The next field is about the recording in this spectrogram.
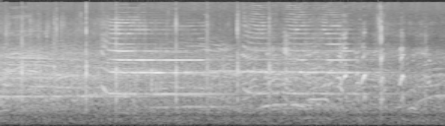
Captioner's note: air horn honking loudly; cheering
